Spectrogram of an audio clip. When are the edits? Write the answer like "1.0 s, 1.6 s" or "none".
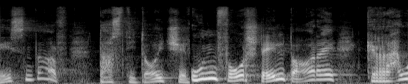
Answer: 1.9 s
